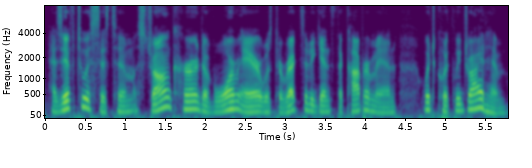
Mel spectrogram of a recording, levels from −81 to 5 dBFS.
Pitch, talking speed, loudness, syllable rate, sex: 125 Hz, 220 wpm, -18 LUFS, 5.3 syllables/s, male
